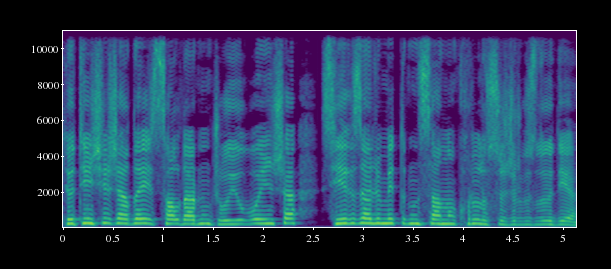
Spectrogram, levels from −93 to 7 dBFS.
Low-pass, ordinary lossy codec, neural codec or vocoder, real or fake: none; none; none; real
